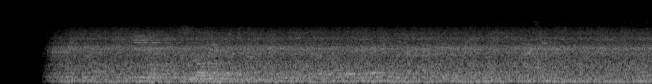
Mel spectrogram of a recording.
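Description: Steady rumbling background noise with faint murmuring voices, starting about half a second in.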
